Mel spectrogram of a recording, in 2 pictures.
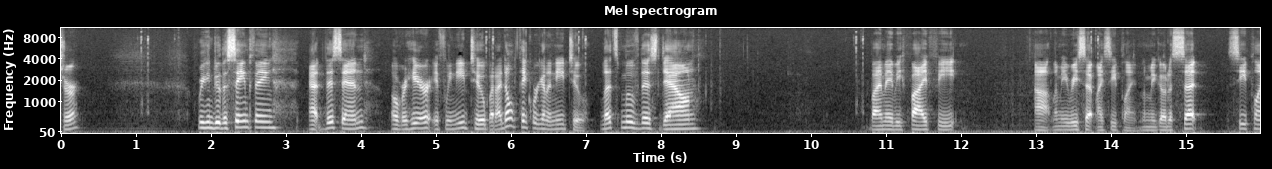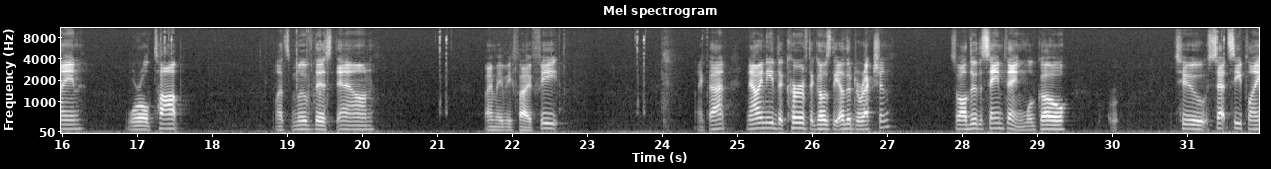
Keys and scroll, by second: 5.7 Escape, 8.7 Return, 12.7 Escape, 19.0 Return, 22.0 5, 22.5 Return.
